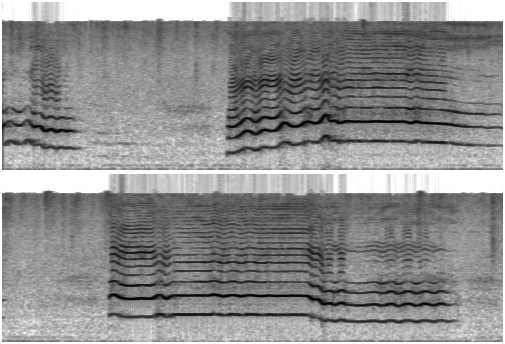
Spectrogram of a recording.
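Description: A woman's voice singing without accompaniment in three phrases of long held high notes with ornamental pitch bends, separated by short pauses. The last phrase steps down to a lower note about eight seconds in.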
